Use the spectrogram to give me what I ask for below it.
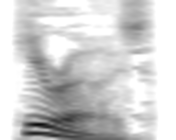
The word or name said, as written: heroes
